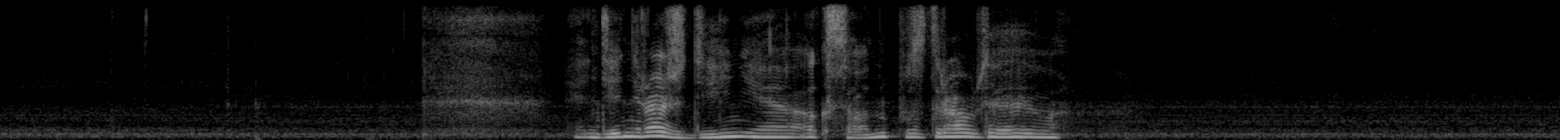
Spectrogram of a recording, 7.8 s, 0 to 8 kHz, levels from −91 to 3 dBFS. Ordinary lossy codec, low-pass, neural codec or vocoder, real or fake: none; none; none; real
